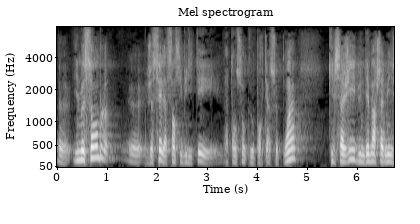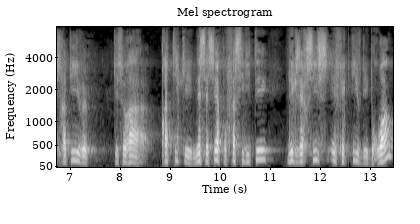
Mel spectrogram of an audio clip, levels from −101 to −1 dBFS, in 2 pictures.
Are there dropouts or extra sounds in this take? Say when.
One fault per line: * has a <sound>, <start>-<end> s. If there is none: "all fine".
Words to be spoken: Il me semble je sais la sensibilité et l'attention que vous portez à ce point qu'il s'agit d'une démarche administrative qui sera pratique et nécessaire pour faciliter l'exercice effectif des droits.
all fine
